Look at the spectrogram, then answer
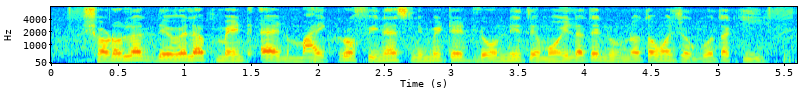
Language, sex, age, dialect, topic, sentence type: Bengali, male, 18-24, Standard Colloquial, banking, question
